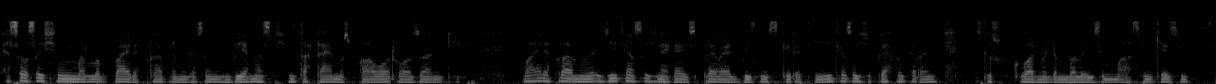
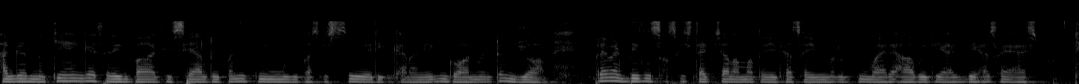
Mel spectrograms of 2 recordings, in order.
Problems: constant background noise, low volume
